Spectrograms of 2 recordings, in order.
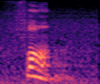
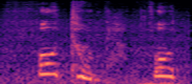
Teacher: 이빨을 물고 아랫입술을 물고 바람이 빠져나가는 F 소리가 나면서 H는 묵음으로 바뀝니다. 그래서 PHONE 그럼 폰이 되죠.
